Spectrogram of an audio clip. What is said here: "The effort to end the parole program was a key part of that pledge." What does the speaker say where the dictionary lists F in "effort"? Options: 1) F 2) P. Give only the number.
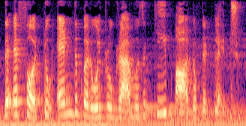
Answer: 1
